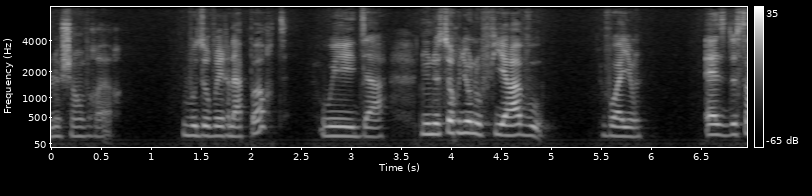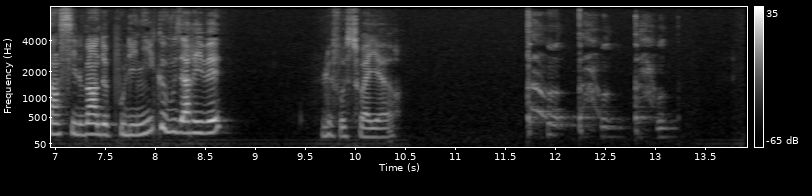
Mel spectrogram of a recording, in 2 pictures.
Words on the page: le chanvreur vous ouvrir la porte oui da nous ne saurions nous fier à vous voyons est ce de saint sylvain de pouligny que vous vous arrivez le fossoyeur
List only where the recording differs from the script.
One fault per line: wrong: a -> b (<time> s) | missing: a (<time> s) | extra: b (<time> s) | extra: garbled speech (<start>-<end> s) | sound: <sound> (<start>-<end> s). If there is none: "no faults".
missing: vous (8.3 s)
sound: cough (11.8-13.3 s)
